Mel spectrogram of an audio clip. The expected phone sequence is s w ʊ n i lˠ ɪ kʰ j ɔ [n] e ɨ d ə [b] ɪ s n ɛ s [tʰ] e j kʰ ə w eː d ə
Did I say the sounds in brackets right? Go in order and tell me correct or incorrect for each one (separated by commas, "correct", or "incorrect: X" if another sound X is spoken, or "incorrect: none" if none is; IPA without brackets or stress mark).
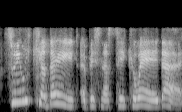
incorrect: d, correct, correct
